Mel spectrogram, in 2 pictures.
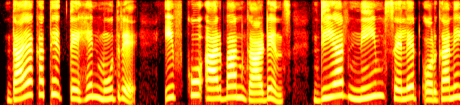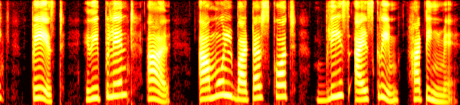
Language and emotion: Santali, neutral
